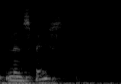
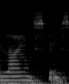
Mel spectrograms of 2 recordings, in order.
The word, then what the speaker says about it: linspace: you that you mean linspace it will correct you on how to spell it a common mistake is to say line space it's not actually line space it's lin space linearly spaced vector okay this is all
